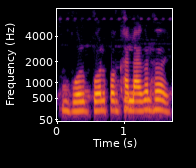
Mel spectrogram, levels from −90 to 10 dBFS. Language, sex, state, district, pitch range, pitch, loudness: Hindi, female, Bihar, Sitamarhi, 210-220 Hz, 215 Hz, -14 LUFS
